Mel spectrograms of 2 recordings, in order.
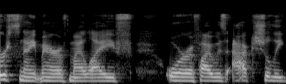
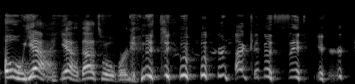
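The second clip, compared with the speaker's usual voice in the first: much higher, quick, laughing "oh yeah"; eager relieved reply; 10 semitones higher than usual. Retold or imitated. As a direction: snap out of shock with a laughing yes. Retold eager reply to husband.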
